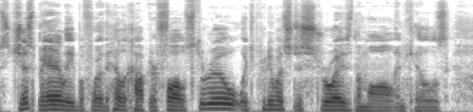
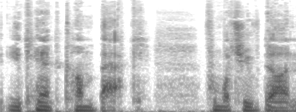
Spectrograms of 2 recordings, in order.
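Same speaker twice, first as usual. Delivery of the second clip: soft, slow, lower imitation of dying words; retold last words; 3 semitones lower, 10 dB quieter, slower than usual. Woman's parting words to Rick, quiet and slow. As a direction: say it slowly and quietly, like a retold warning.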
